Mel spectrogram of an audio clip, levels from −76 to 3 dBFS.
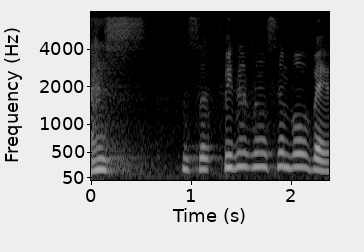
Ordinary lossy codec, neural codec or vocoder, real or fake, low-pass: Opus, 64 kbps; codec, 16 kHz in and 24 kHz out, 0.4 kbps, LongCat-Audio-Codec, two codebook decoder; fake; 7.2 kHz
